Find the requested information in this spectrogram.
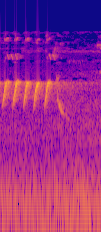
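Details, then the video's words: Northern cardinal singing, meant for training other songbirds: five quick, bright repeated whistled notes, then a single falling slur, with faint low hum behind. "SOUND CARDINAL NORTHERN BIRD"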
